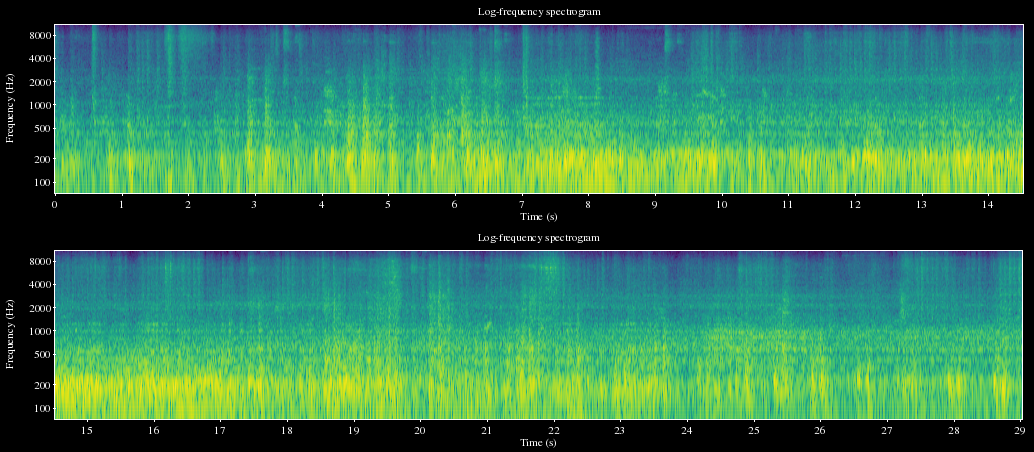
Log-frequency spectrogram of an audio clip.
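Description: Ganz-Mavag electric multiple unit running on the rails, heard from inside the rear cab: a steady low rumble with irregular clicks and clacks as the wheels pass over rail joints and pointwork. It grows louder over the first several seconds as the train picks up speed leaving a station, then runs on at a steady level.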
